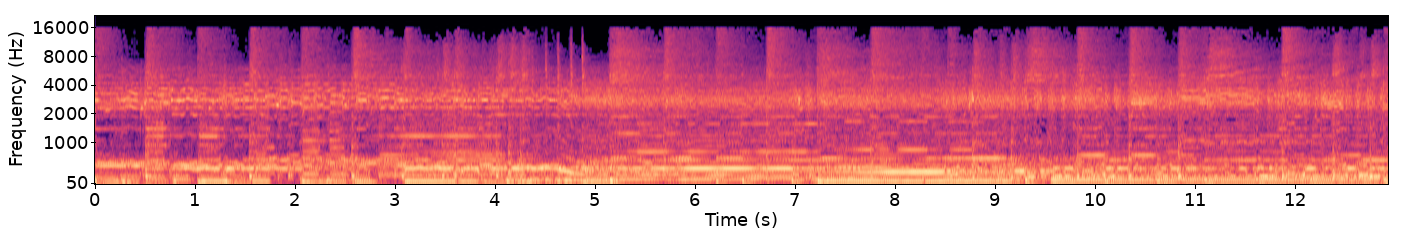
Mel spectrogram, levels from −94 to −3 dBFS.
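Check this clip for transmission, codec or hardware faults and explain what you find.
Nothing faulty can be heard anywhere in this clip.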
